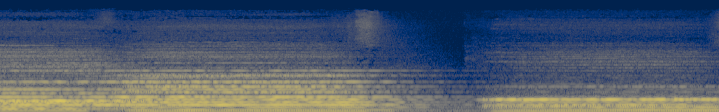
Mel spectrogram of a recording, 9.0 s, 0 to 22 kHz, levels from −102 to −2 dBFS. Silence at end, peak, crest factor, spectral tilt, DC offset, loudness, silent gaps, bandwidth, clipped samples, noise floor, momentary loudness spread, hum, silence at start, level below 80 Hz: 0 s; -12 dBFS; 14 dB; -9 dB/octave; under 0.1%; -25 LUFS; none; 11 kHz; under 0.1%; -51 dBFS; 9 LU; none; 0 s; -38 dBFS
